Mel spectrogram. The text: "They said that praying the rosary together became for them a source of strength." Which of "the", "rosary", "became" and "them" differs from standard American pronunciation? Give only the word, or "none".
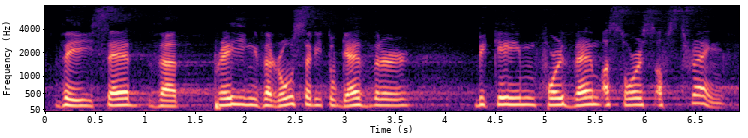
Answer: rosary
